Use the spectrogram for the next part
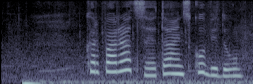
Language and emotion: Russian, sad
